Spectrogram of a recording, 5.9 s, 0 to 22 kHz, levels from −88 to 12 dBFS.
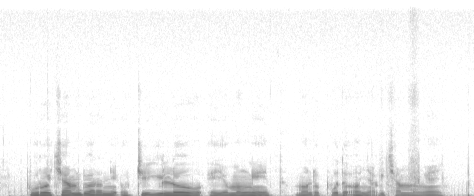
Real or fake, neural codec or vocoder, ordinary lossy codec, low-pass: real; none; none; none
